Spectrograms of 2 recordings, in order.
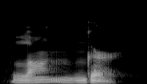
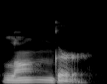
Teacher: With a nasal sound, plus the hard g, longer.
